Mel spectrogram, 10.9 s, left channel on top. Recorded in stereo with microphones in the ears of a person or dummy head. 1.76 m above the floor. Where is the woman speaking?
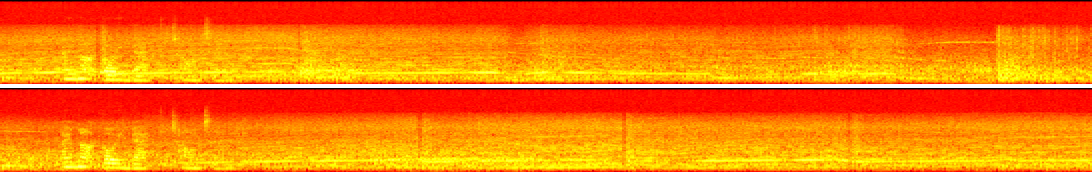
25° right (ahead or behind), 1.1 m.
